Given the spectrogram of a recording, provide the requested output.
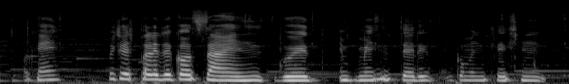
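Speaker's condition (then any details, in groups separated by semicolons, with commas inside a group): Cerebral palsy; acquired, not from birth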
